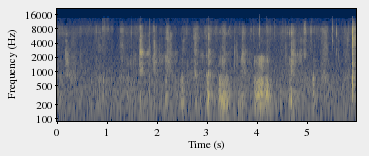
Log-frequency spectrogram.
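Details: Cavachon puppies playing, giving soft, rough growls and yips in short bursts about every half second, with scuffling noises between them.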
